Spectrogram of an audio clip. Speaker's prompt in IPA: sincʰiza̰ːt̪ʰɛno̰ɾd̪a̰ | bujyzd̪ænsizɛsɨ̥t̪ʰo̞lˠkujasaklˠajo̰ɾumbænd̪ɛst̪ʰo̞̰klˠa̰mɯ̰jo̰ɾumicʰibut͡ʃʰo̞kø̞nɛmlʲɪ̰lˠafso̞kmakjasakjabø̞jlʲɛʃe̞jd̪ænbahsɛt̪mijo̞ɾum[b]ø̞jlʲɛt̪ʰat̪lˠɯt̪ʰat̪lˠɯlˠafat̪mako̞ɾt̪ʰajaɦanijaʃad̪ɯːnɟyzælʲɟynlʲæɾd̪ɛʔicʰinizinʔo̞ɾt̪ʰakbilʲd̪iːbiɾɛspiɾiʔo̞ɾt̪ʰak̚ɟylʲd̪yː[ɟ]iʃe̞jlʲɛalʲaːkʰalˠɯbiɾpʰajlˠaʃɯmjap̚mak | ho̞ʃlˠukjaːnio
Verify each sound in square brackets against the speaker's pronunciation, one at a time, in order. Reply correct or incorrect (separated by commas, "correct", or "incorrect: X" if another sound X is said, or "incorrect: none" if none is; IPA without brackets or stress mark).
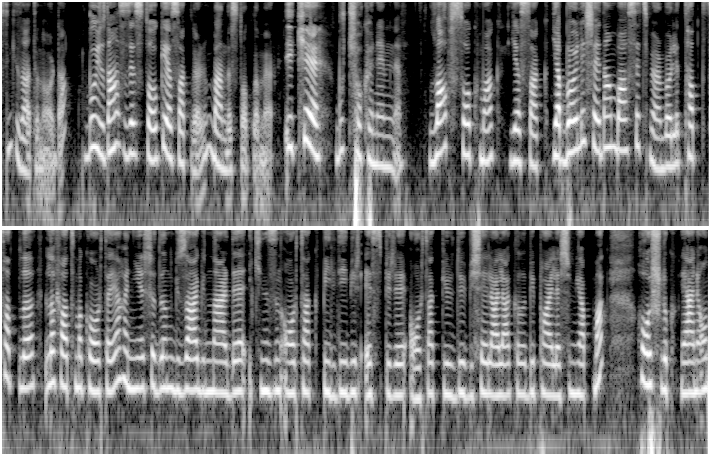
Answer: correct, incorrect: b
